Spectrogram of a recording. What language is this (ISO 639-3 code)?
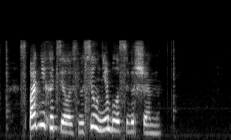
rus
